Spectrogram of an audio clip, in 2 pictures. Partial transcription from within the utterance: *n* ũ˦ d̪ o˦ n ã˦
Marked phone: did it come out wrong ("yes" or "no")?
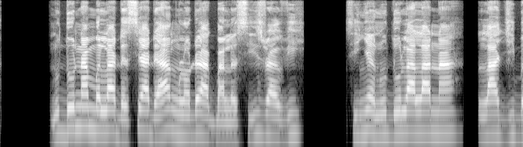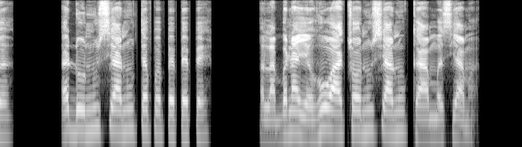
no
